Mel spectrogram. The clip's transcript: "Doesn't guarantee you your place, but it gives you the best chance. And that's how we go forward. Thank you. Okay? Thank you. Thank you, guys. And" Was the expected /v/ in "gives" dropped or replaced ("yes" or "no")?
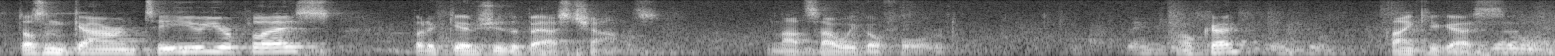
no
